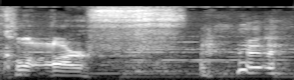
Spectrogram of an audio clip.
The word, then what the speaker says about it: Clarf: It's pronounced Clarf.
